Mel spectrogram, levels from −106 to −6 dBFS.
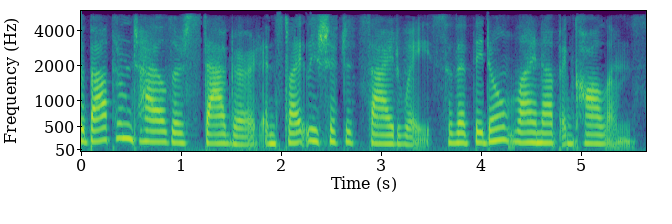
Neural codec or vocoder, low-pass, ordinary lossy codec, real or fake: none; 5.4 kHz; AAC, 32 kbps; real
